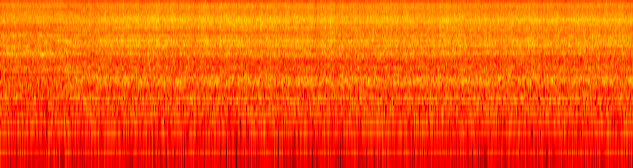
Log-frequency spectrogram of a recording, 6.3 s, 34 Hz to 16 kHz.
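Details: Oil burner motor and pump run with the controller jumped out to flow oil during service; 3-year-old 1 gallon 70 nozzle burning clean. Loud, steady, even roar, no knocks or surging: burner motor running smoothly and healthy.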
